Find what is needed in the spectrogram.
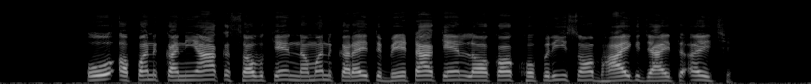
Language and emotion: Maithili, neutral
